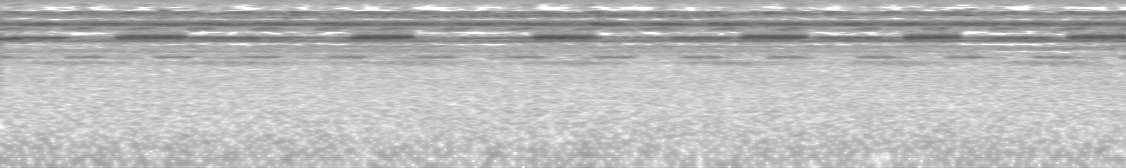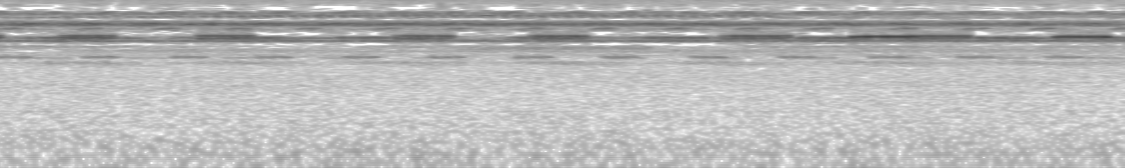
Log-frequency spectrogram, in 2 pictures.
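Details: Evening chorus of crickets in a calm park, a continuous high-pitched chirping drone with short repeated pulses layered on top and a soft low hum beneath.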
